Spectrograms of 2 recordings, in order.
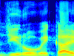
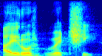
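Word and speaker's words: jirovecii: It is not pronounced as Giro Veka, it is pronounced as Irovetchi.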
